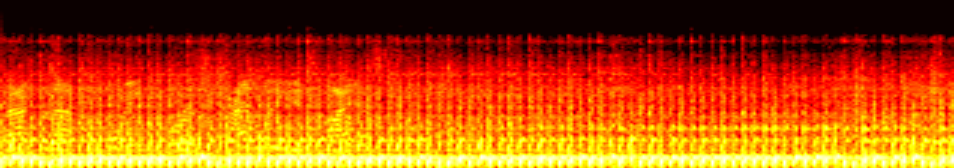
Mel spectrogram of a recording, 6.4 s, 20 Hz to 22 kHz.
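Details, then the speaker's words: Predator 224-powered GTS mini bike with 24 mm PWK carburetor, rejetted: quick, even single-cylinder thumping at steady idle, air screw backed out until idle peaks; clean normal idle. "now I turn the idle down as slow as I can get it soing nice and slow and I back the air screw out till the idle picks up so you can hear it picking up"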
